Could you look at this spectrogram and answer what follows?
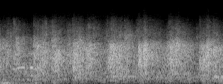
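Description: A conference audience applauds a colleague who stands, steady dense clapping throughout with pulsing swells, loud and close, no talk over it.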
